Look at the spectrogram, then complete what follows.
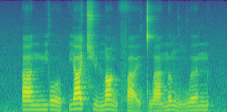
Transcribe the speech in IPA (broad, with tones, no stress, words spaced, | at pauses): a˥nmjo˥˩ʊ̯ pjä˥t͡ɕy˨n̪ɑ˥˩ŋfa̰˨˩ɪ̯ t̪wa˧˥nɤ˥˩ŋn̪wə˥n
